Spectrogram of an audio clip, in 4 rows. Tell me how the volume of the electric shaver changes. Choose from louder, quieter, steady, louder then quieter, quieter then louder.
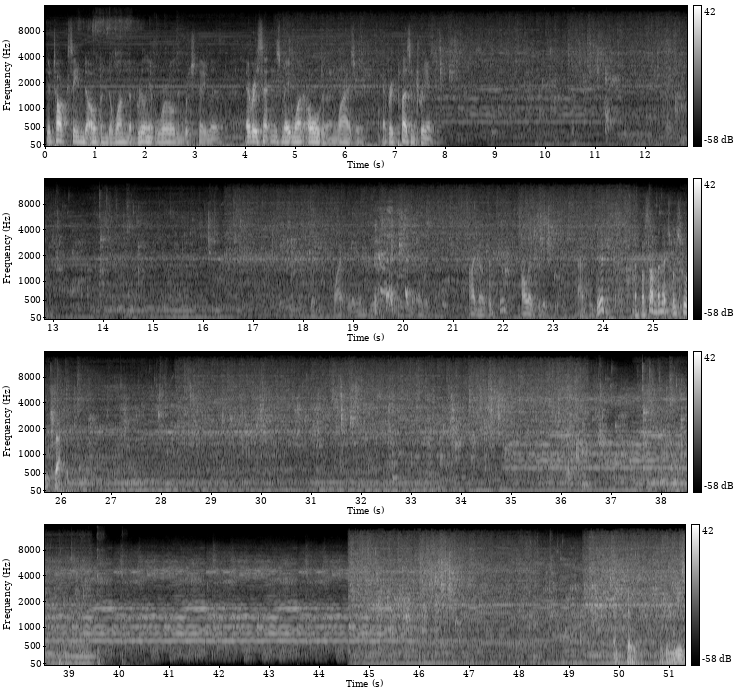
louder.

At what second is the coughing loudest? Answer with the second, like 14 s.
20 s.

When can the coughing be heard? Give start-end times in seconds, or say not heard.
9.8-11.7, 19.4-20.4, 38.8-40.5.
